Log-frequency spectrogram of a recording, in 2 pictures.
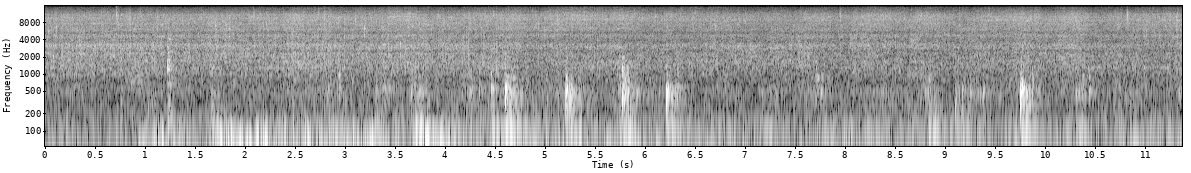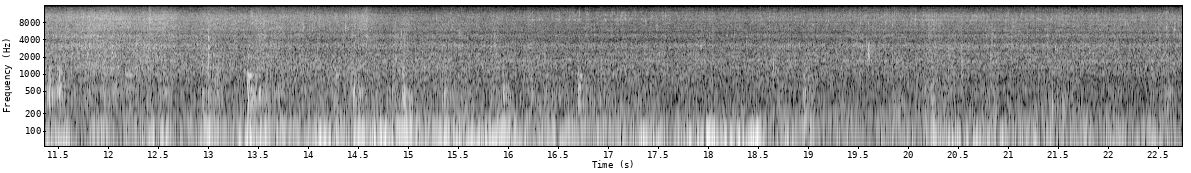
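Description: Turkey pieces, fresh beans and onion sizzling steadily in oil in a granite-coated pot, with a spoon knocking and scraping against the pot now and then as tomato paste is stirred in. The knocks are more frequent in the first half and the sizzle softens a little near the end.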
